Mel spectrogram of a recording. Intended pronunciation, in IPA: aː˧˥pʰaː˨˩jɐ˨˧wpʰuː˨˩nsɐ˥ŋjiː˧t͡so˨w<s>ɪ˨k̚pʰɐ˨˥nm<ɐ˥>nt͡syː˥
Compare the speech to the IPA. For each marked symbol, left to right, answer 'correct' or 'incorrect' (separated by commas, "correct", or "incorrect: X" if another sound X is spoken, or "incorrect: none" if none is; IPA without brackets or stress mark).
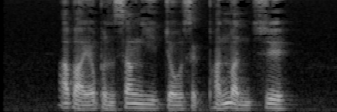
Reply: correct, incorrect: ɐ˨˩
